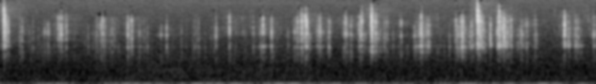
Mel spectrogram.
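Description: Long red nails quickly tap and scratch the plastic net wrapped around a rubber mesh squishy stress ball. The result is a rapid run of bright, crisp clicks and scratchy rasps that stop short with no ring, over a faint low hum.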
